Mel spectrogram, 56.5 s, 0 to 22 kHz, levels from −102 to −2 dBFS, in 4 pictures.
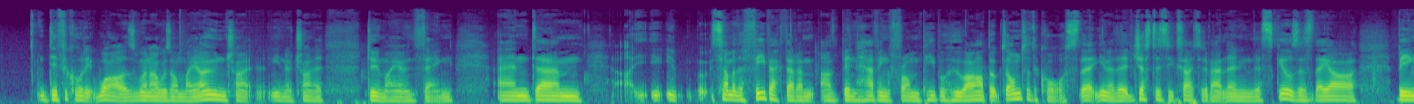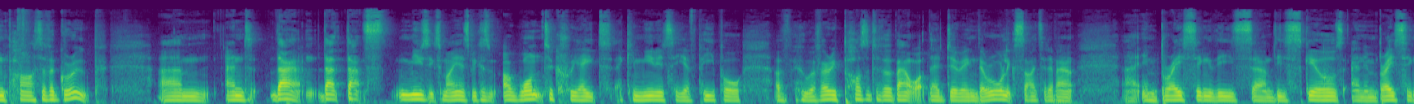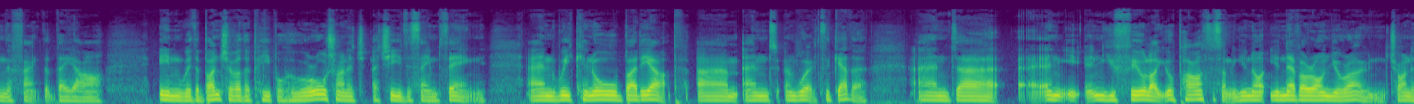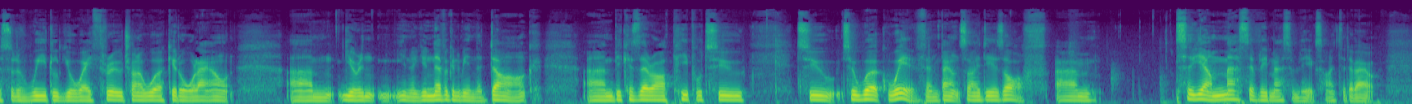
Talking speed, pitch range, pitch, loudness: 210 wpm, 105-125 Hz, 115 Hz, -21 LUFS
